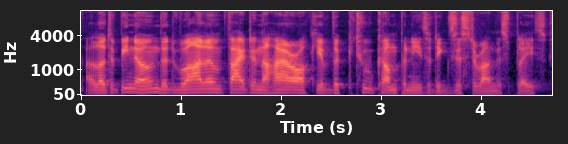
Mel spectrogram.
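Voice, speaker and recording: A man playing a smooth, suited businessman. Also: on the low side, steady tone, quick pace, pushed and bright. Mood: suave formal. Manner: formal, polished, faintly sly. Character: suave suited businessman with groomed hair. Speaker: streamer roleplaying a character. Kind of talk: improvised social-VR roleplay.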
